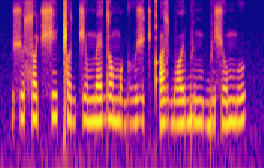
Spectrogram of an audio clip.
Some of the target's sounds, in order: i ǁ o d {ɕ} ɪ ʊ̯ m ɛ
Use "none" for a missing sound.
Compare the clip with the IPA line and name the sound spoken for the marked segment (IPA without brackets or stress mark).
t͡ʃ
